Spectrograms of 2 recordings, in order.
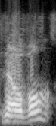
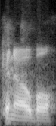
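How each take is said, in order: First: The word starts with an N sound. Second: The word starts with a sounded K. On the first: The speaker calls it right. "it is just Noble" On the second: The speaker calls it wrong. "the telemarketers pronounce it Knoble"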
